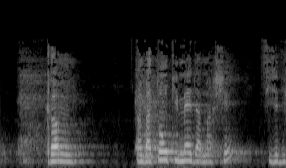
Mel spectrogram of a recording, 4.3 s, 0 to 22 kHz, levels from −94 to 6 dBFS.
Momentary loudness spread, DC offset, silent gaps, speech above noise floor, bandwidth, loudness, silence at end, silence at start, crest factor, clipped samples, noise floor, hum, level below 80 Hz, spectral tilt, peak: 21 LU; under 0.1%; none; 39 dB; 8.4 kHz; -32 LUFS; 0 s; 0.25 s; 20 dB; under 0.1%; -70 dBFS; none; -72 dBFS; -6.5 dB/octave; -14 dBFS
